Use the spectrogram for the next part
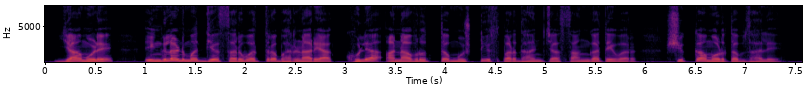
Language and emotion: Marathi, neutral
